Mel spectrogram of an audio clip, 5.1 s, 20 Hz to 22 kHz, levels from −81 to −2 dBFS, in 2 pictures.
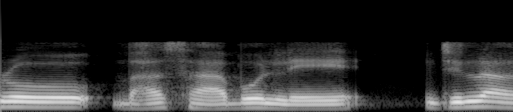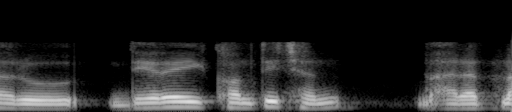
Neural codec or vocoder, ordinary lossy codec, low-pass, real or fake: codec, 24 kHz, 0.9 kbps, WavTokenizer, large speech release; AAC, 32 kbps; 5.4 kHz; fake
